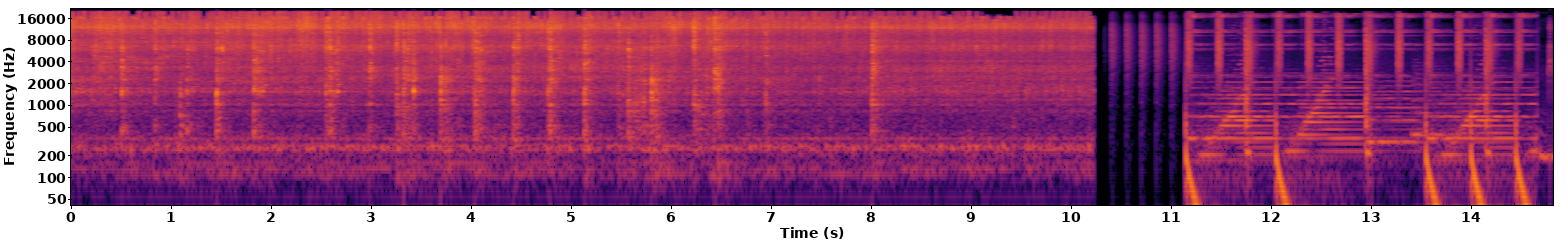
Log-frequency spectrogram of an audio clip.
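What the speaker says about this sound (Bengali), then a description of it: "দিয়ে সব কিছুর সাথে আলুটাকে ভালো করে নেড়ে নিচ্ছি" Potatoes with salt fry in a pan, stirred with a constant loud sizzle and regular scraping strokes; after a brief break, sharper clanks and scrapes against the pan continue, with no voices.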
